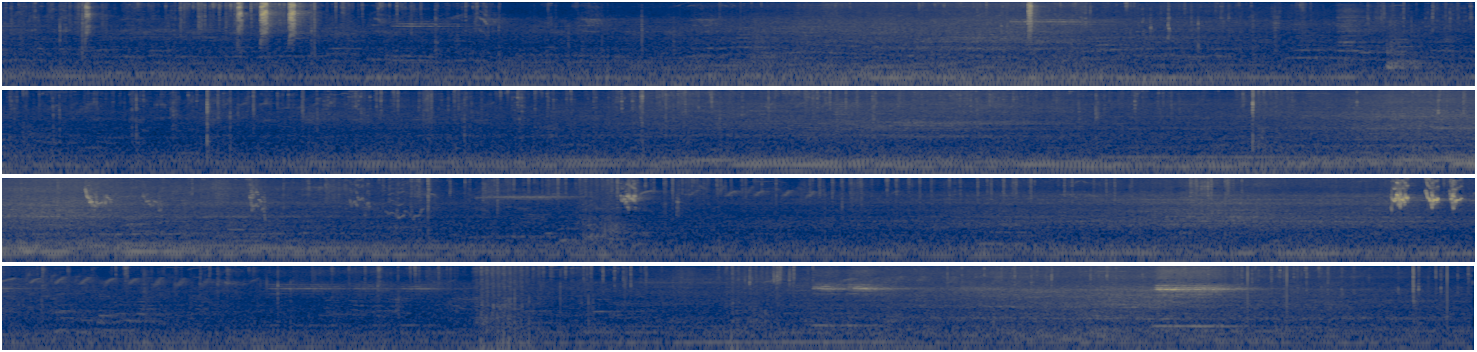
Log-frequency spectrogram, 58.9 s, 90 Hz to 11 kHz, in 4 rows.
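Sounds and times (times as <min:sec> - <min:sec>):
birds pecking on wood: 0:00.0 - 0:58.9
budgerigars squawking and chirping: 0:43.3 - 0:44.6
sharp clicks: 0:53.0 - 0:58.9.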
